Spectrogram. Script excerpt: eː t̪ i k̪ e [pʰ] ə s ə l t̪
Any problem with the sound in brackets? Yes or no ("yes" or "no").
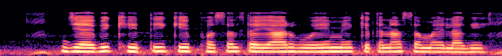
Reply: no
